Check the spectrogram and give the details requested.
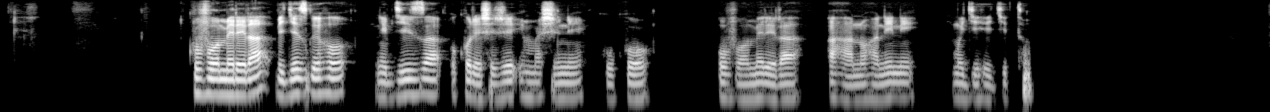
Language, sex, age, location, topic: Kinyarwanda, male, 25-35, Nyagatare, agriculture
